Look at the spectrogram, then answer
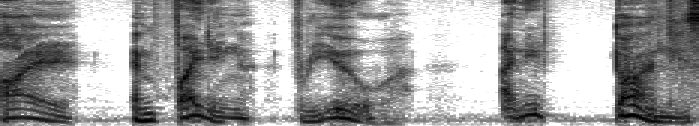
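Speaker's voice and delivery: slow, dragged-out, strained, hoarse throat voice. Mocking how John Wick says every line, in a John Wick laryngitis voice. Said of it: "it's like he has laryngitis".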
